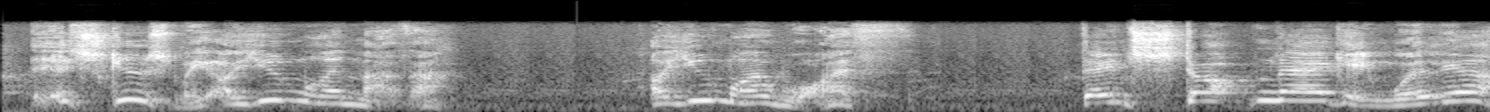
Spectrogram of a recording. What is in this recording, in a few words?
nagging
